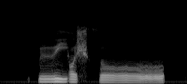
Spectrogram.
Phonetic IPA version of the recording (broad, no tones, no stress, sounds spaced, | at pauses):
k͡p ʉ j ɔ ʃ θ oː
